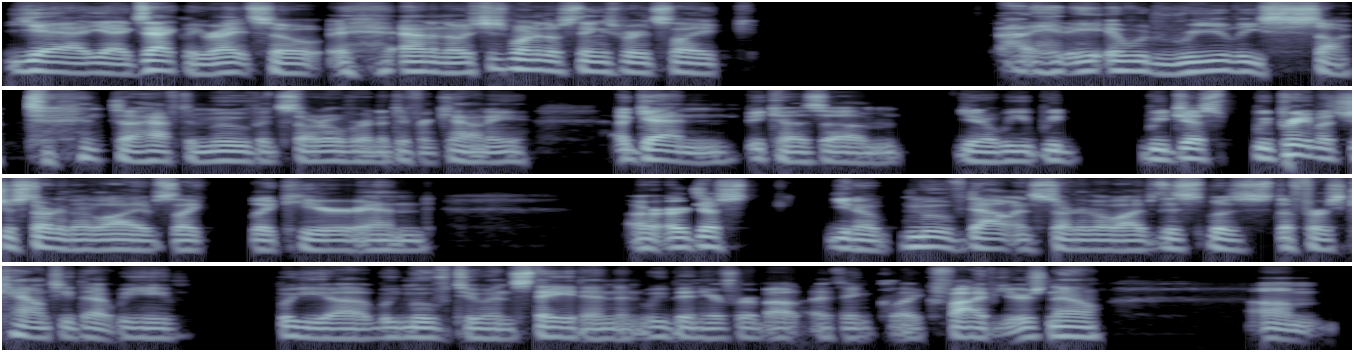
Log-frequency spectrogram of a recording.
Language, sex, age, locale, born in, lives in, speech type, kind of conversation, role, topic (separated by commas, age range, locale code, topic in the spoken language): English, male, 25-29, en-US, United States, United States, conversation, advice, user, How can I reduce stress and get control of my bills and finances?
